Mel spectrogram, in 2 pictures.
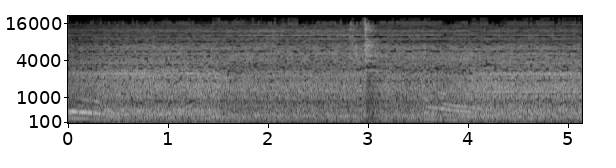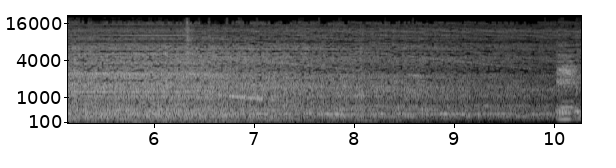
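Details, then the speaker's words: Antique Hoover 725 upright vacuum after restoration, bag fitted: steady, even motor drone with a constant airy hum and no knocks or rattles; it runs really well, better than it has for decades. "runs really really well"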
